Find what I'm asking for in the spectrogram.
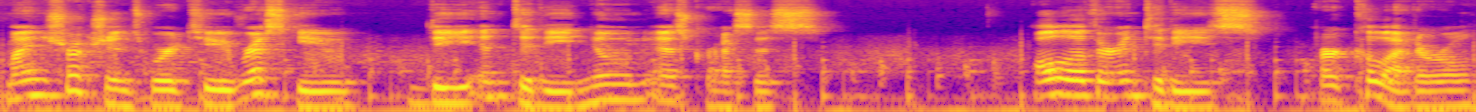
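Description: In a put-on character voice, the speaker talks at a moderate pace and a low-to-middle pitch. Long, frequent pauses break up the speech over clear background noise.

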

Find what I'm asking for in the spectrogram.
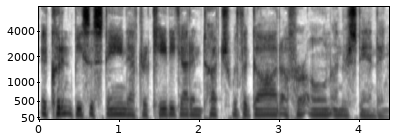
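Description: A man's somewhat breathy, fairly high voice with a dark, mellow tone and ordinary pitch variation. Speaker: priest and podcast host. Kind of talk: scripted narration, intro and outro. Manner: warm, formal.

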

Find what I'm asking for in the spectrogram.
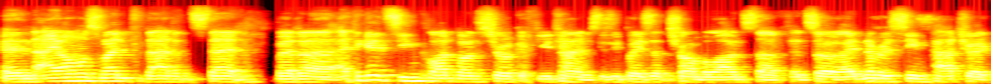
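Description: A man speaks with a Canadian accent in a plain, everyday voice at a medium pitch. His pace is fairly quick, with ordinary pitch variation and hardly any pauses. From Ontario, Canada (Brampton). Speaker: DJ. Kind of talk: casual interview chat.

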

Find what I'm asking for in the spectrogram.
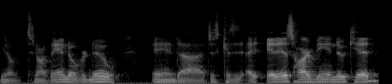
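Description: In a plain, everyday voice, a man with an American accent talks at a fairly quick pace, his pitch fairly low and his intonation fairly even. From eastern Massachusetts. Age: 20s. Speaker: finance and HR worker. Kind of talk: casual interview.

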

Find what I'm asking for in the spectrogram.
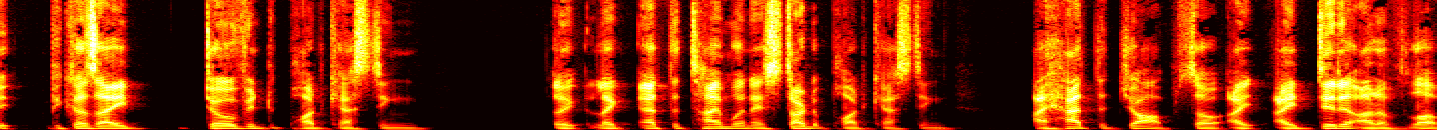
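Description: Speaking with a Malaysian accent at a fairly quick pace, a man with a medium-pitched, bright and sharp voice and ordinary pitch variation comes through dry and close with no echo on a very clean recording with a silent background. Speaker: podcast producer and host. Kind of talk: casual chat.

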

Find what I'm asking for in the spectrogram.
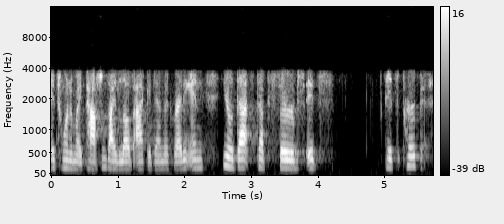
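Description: Speaking at a moderate pace in a Canadian accent, a woman has a fairly low pitch and a normal speaking voice. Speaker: podcast co-host, writer. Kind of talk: casual interview.

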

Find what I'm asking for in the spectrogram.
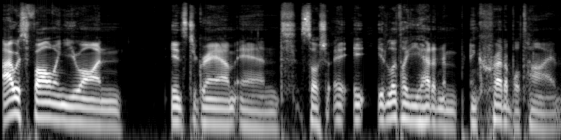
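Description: On a very clean recording with a silent background, a man with an unremarkable speaking voice talks at a fairly quick pace, fairly low in pitch, with ordinary pitch variation. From Canada. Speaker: anaesthesia doctor and podcast host. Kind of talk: casual chat. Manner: joking, laughs often.

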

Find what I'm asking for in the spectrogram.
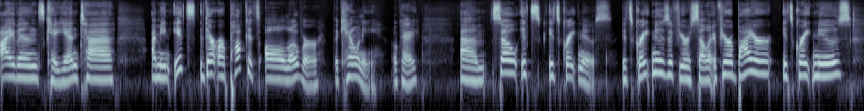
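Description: A woman with a plain, everyday voice at medium pitch speaks at a fairly slow pace with lively intonation and very even loudness, the sound dry and close with no echo on a very clean recording with a silent background. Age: 50s. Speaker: real estate agent. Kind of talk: casual chat.

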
